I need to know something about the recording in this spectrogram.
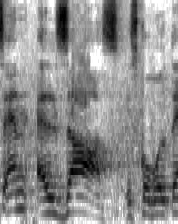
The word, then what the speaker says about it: Alsace: और ये जो आपको एल्सास दिख रहा है, ये सास नहीं है, जाज है, जेड आए, मतलब प्रोनाउंसिएशन में जेड आता है इसके.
